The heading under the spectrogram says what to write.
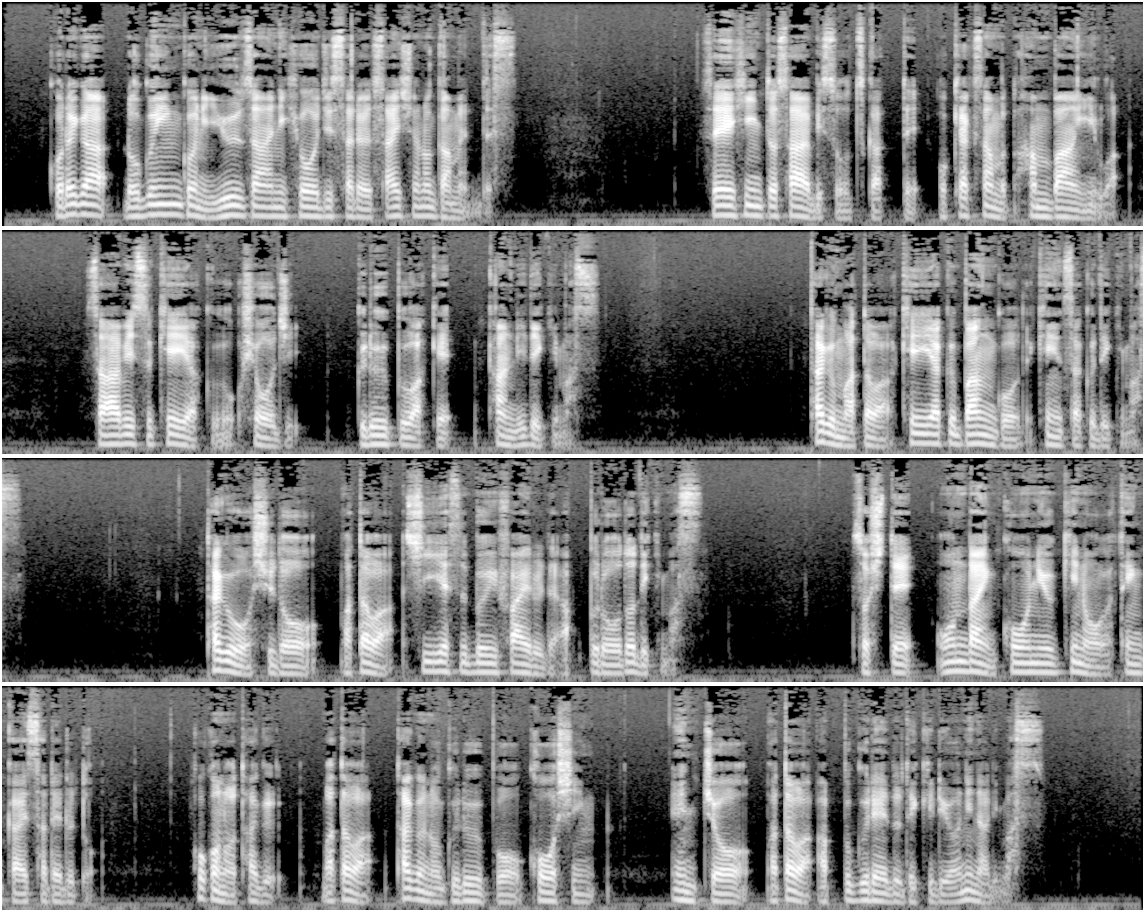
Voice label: JAPANESE; delltranslations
